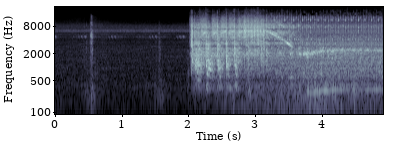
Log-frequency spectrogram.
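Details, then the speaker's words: 2004 Acura with a 2.4 i-VTEC DOHC engine, misfire codes P0301–P0304. In an idle coil-unplug test, disconnecting one coil leaves the uneven loping idle unchanged, so that ignition coil is confirmed bad. "and you see the engine changes sounds so that quill is good there this one here is definitely bad"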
